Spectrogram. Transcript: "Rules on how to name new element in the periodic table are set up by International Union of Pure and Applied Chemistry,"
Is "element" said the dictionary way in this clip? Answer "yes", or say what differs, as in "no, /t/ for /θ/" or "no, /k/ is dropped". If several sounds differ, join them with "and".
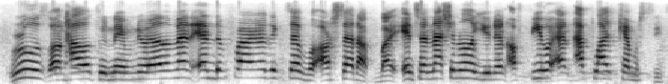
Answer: yes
